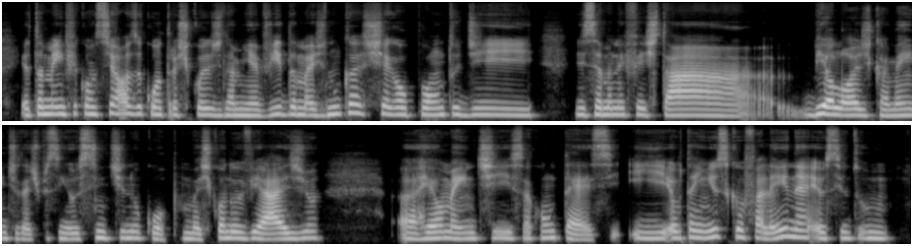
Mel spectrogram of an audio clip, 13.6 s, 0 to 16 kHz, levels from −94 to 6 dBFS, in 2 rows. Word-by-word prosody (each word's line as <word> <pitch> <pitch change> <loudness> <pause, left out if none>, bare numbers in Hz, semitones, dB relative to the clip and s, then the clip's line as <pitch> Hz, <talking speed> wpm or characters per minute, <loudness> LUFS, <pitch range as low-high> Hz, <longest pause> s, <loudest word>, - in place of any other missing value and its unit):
Eu 195 - -2
também 225 0 +3
fico 235 +1 -4
ansiosa 230 +1 +1
com 225 - -1
outras 200 -1 -2
coisas 200 -2 -1
na 190 - 0
minha 185 -1 +1
vida 215 +4 -1
mas 190 -1 0
nunca 250 +4 +1
chega 230 -1 -1
ao 210 - +1
ponto 210 +2 -1
de 195 -1 -3 0.3
de 205 - -2
se 210 - +1
manifestar 190 -3 +2
biologicamente, 190 -3 +2
né, 160 - -3
tipo 160 - -9
assim 180 -1 -4
eu 170 - -2
senti 195 +3 -2
no 200 -1 -1
corpo 170 -1 -5
mas 165 -2 -1
quando 195 -1 0
eu 190 - 0
viajo, 180 +2 +3 0.6
eh, 180 - +1
realmente 185 +1 +1
isso 185 - -4
acontece 185 -6 -3
e 185 0 -1
eu 195 - +1
tenho 205 0 0
isso 230 0 0
que 235 - -1
eu - - +3
falei, 205 +2 +1
né, 220 -2 +3
eu - - 0
sinto 190 -1 -3
195 Hz, 200 wpm, -23 LUFS, 185-210 Hz, 0.6 s, também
